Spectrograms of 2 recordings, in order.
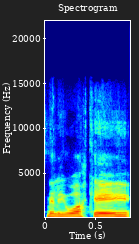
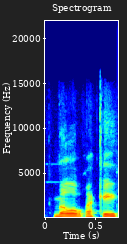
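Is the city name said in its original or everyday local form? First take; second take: original; everyday local. First: It is said in its original, less familiar form. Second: It is said in its usual everyday form. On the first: This is how it should be said. "It should be pronounced" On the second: This is how people actually say it. "and it's"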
